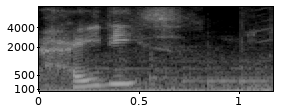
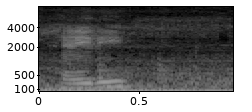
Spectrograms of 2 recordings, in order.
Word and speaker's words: Haiti: Now, how do you say it? Hades? Haiti? Yes, that's where he was from.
